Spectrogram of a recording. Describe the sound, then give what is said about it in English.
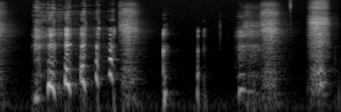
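A person imitates sniffling: a quick run of snorting, nasal huffs, then a few sharp, breathy sniffs with short pauses between them, fairly loud and with no talking. “You always sniffle in the mornings.”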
